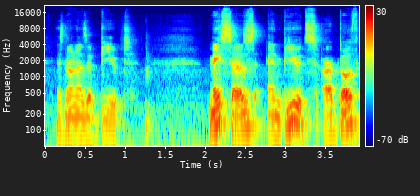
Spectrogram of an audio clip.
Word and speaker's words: butte: you say that looks like butt t it's pronounced butte is known as a butte mesas and buttes are both common landforms in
